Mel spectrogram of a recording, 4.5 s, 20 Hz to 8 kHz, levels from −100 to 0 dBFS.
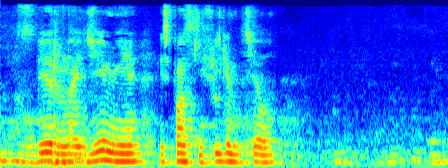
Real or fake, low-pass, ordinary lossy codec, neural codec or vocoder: fake; 7.2 kHz; AAC, 32 kbps; codec, 16 kHz, 4 kbps, X-Codec, HuBERT features, trained on balanced general audio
